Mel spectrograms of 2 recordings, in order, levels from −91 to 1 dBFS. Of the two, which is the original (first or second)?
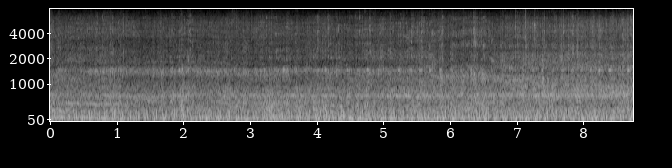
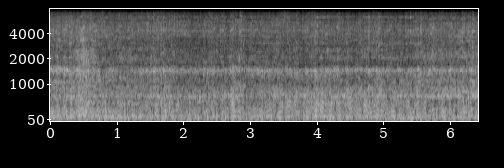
first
